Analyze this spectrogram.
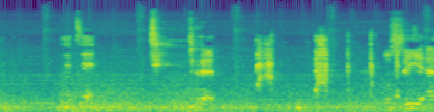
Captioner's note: laughing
